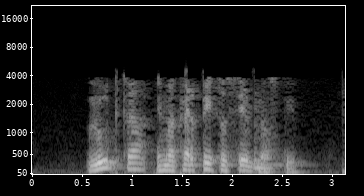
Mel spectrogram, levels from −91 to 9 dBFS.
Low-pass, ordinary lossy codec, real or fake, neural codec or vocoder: 19.8 kHz; AAC, 16 kbps; fake; codec, 44.1 kHz, 2.6 kbps, DAC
